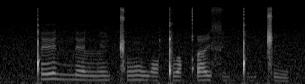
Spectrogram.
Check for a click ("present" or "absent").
present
